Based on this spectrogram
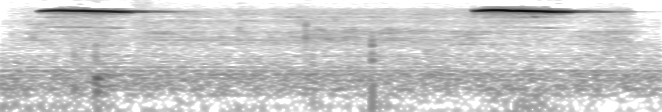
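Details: Common Blackbird giving its raptor alarm call: two thin, very high, drawn-out whistled seee notes about two seconds apart, each slightly falling; such high, fine tones are hard for a predator to locate; otherwise quiet.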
